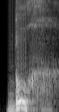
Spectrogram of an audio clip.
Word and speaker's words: Buch: Esto suena Buch.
